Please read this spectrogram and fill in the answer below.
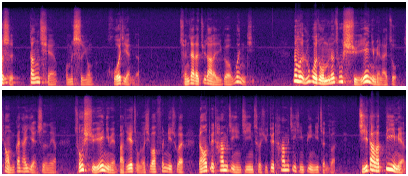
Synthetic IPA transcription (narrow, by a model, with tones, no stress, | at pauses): t͡ɕjo˥˧ʊʂɻ̩˥˩ | t̪ɑ˥ŋt͡ɕʰjɛ˧˥nwɔ˨˩mə˦nʂɻ̩˨˩jʊ˥˩ŋ | xwɔ˧˥t͡ɕjɛ̰˨˩nd̪ə̰˦ | t͡sʰwə˧˥nt͡sa˥˩ɪd̪ə˩t͡ɕy˥˧t̪a˥˩ɾə˩i˧˥ɡə˧wə˥˩nt̪ʰi̥˧˥ | na˥˩mə˩ɻu˧˥kwɔ˨˩wɔ˨˩mə˦nɤ˧˥ŋt͡sʰʊ˧˥ŋɕɥɛ˨˩jɛ˥˩ni˨˩mjɛ˥˩nla̰˧˥ɪt͡swɔ̰˥˩ɕjwɔ˨˩ə˦ŋkɑ˥t͡sʰa˧˥ɪjɛ˨˩nʂɻ̩˥˩d̪ə˩na˥˧jɑ̰˥˩ŋ | t͡sʰʊ˧˥ŋɕɥɛ˨˩jɛ˥˩ni˨˩mjɛ˥˩npa˨˩ʈ͡ʂɤ˥˩ɕjɛ˥ʈ͡ʂʊ˨˩ŋljt͡ɕʰi˥ɑ˥˧ʊfə˥nli˧˥ʈ͡ʂʰu˥la˧˥ɪ | ɻa˧˥nxo˥˧ʊt̪we˥˩ɪt̪ʰa˥mə˨nt͡ɕi˥˩nɕi˧˥ŋt͡ɕi˥i˥nt͡sʰɤ˥˧ɕy˥˧t̪we˥˩ɪt̪ʰa˥mə˨nt͡ɕi˥˩nɕi˧˥ŋpi˥˧ŋli˧˥ʈ͡ʂə˨˩nt̪wa̰˥˩n | t͡ɕi˧˥t̪a˥˩lə˩pi˥˩mjɛ̰˨˩n˦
